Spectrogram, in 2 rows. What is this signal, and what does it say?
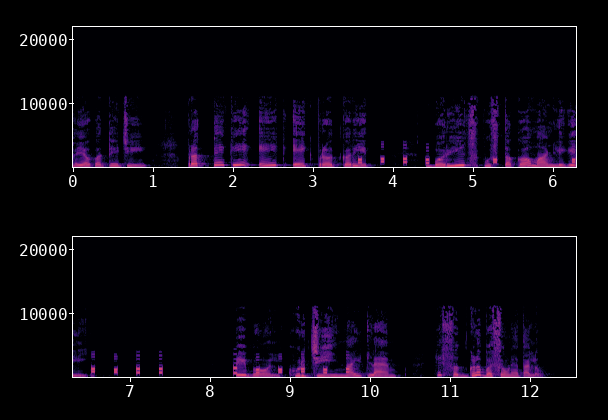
DTMF, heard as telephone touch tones, dialled by machine, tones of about 40 ms, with speech in Gujarati. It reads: 4081 7 70755 347048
